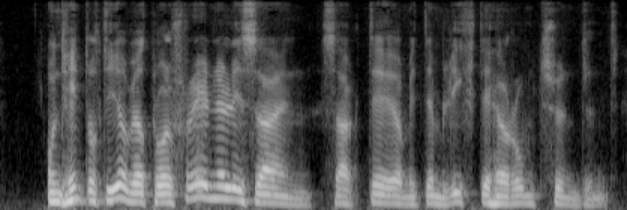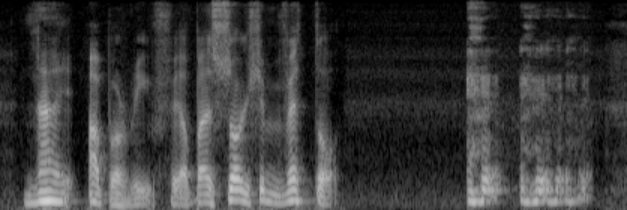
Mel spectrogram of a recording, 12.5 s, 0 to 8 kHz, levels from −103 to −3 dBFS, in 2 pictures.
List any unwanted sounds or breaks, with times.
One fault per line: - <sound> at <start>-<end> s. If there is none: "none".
- laugh at 10.9-12.2 s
